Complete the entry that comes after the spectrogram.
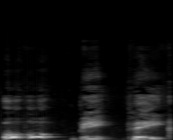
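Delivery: high laughing burst. Real, not acted. Reading out the promo code, breaking into laughter. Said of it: "laughing at own code".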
